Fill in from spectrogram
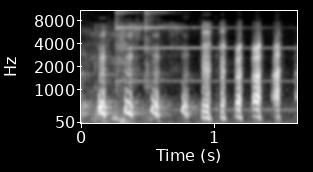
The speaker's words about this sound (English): Boom! Fucking ring the bell.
